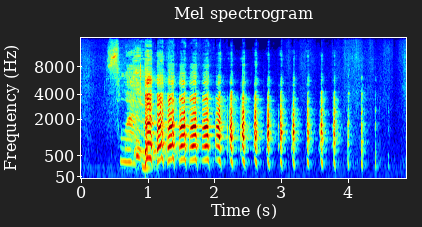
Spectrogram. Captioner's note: Irving laughs hysterically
